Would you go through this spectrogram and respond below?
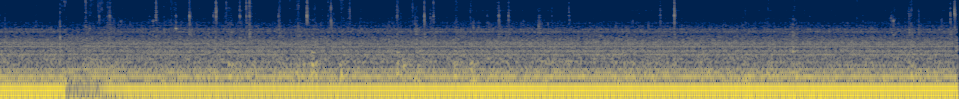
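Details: Only a steady low engine-like hum with scattered faint ticking clicks is heard, and no animal voice.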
